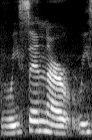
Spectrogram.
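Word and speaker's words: Rhysand: supposed to be like Reason or something like that. I say Ryzen, like rye bread, like rye, right?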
